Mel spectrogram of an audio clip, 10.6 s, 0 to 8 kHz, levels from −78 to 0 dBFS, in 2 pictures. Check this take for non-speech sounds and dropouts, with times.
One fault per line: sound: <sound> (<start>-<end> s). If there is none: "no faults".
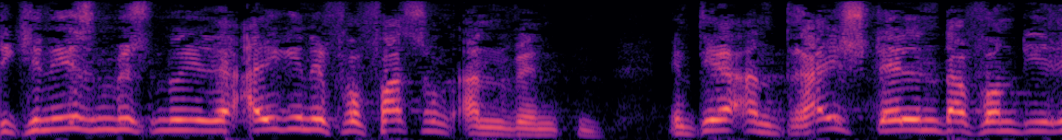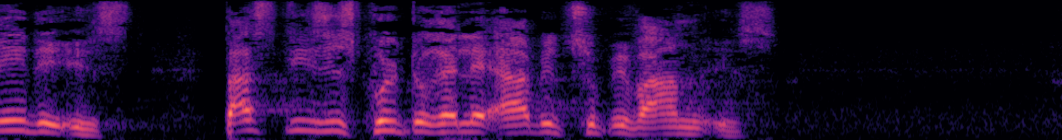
no faults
